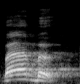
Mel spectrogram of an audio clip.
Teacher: Nah, babe ini kena qalqalah kubro ya, mantul suaranya untuk ba apabila di akhir kalimat. Huruf ba dimatikan di akhir kalimat kena dipantulkan dan itu qalqalah yang sangat besar namanya qalqalah kubro.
